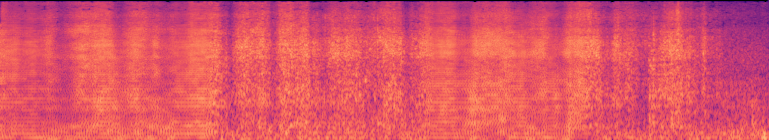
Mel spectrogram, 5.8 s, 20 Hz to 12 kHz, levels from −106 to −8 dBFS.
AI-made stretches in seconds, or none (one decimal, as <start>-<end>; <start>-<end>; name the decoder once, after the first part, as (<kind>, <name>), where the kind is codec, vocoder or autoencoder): 0.0-1.6 (vocoder, Vocos); 3.2-4.4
